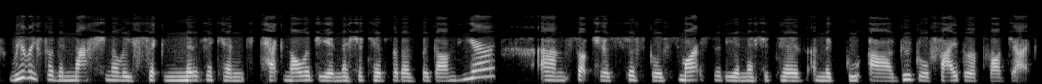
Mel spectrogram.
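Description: A woman's voice: fairly low pitch, a bit bright, no echo, poor audio. A woman from Scotland, answering as a guest in a radio interview in an upbeat, chatty way with many fillers. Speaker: tech company CEO, guest.

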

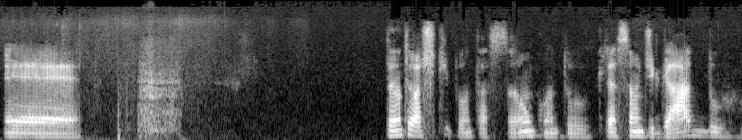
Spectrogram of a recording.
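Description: A man's voice: lowish voice, unhurried, a little mellow, slight background noise. A young man from southern Brazil with a slight southern Brazilian accent, chatting casually as the interviewee and often repeating words as he thinks. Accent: slight southern Brazilian Portuguese. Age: young adult. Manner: hesitant, repeats words while searching. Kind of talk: casual conversation.

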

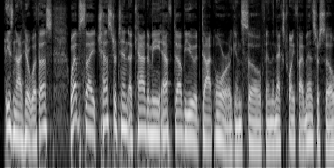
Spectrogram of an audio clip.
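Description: Male radio host, animated delivery, dry studio sound. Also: lowish voice, no room sound. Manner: lively, with fillers. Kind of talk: radio interview and sponsor reads. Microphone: studio mic.

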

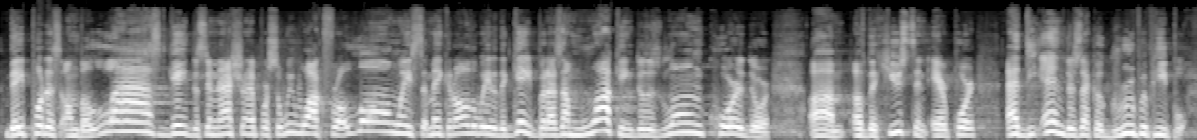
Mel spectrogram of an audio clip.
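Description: A man with a high voice preaches a sermon in a lively, conversational way. He grew up in the Dominican Republic and often repeats key lines for emphasis. His voice carries a long reverb, as in a large hall. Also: a little fast. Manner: animated, conversational preaching with repetition and asides. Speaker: pastor.

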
